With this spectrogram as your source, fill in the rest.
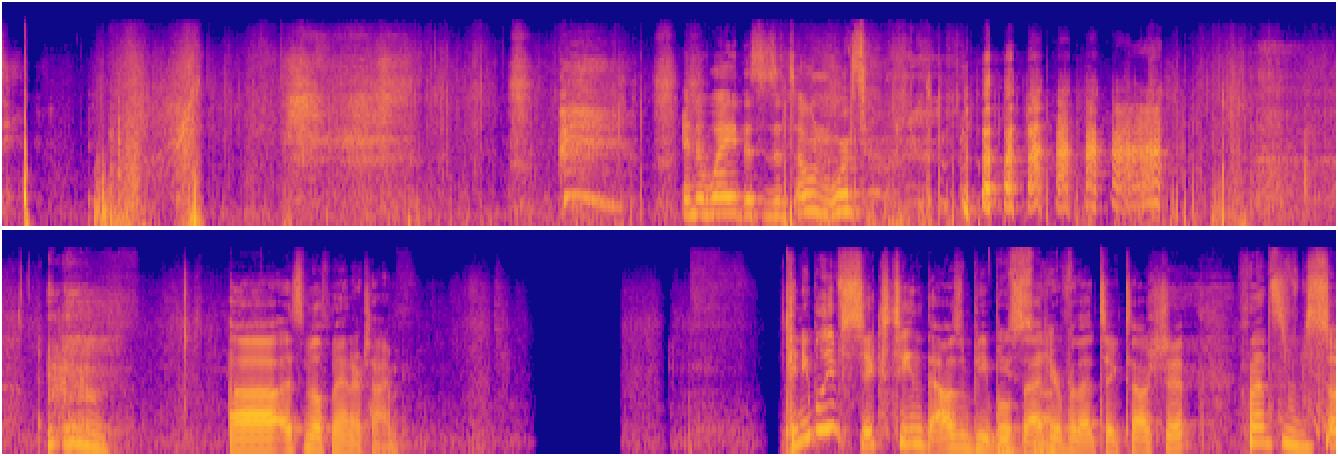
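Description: A young woman laughs nearby.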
